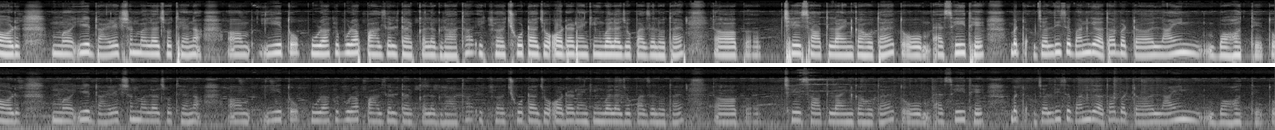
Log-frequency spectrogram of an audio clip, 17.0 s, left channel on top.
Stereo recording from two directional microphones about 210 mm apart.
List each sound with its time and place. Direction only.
0.0 s speech: 45° left (ahead or behind)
